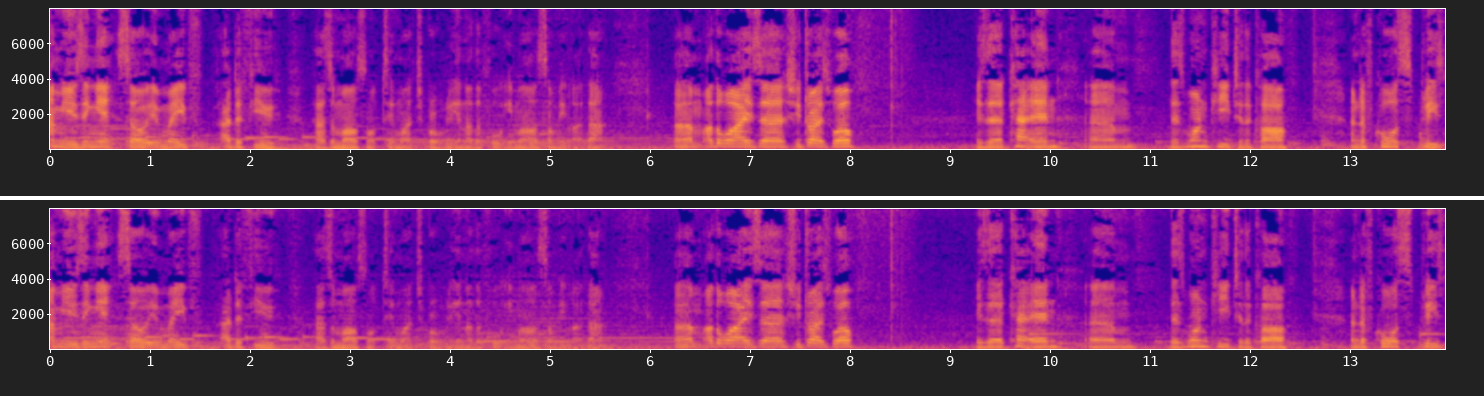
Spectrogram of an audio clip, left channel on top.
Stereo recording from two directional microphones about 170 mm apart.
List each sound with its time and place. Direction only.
0.0 s speech: 5° left (ahead or behind)
9.2 s speech: 10° right (ahead or behind)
